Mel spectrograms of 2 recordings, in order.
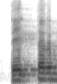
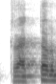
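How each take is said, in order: First: ट्रैक्टर said as tek-tar, no r after the t, the easy village way; village pronunciation. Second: ट्रैक्टर said in full as trek-tar, with a clear r after the t; standard pronunciation. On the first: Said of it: "ट्रैक्टर बोलना आसान है". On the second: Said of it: "ट्रैक्टर बोलना कठिन है". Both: Shown as a demonstration.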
